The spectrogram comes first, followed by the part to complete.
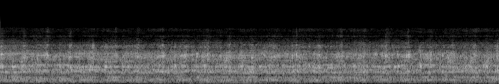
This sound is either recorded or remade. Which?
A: remade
